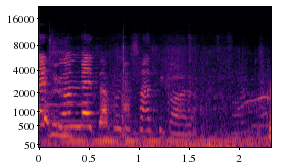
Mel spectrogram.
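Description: Children talking in high voices, over a steady low hum.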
